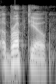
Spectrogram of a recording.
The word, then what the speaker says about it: Abruptio: The movie this month is, and I don't know if I'm going to pronounce this right, Abruptio. Abrupt Abruptio. That's how I would say it. Abruptio.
